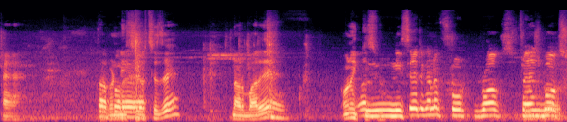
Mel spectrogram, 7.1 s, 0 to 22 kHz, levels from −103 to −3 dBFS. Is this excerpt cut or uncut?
uncut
